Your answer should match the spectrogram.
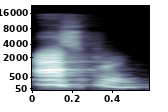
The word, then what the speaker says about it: aspirin: No, there is no aspirin or you don't have to say the I at all. So, it's aspirin.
